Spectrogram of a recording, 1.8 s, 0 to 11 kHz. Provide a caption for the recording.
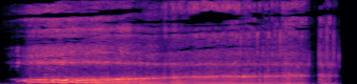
Zombie dies 1
Sound of zombie dying.
moaning, growl, creepy, snarl, roar, moan, hiss, horror, zombie, undead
